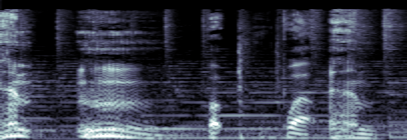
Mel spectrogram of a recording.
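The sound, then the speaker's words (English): Throat clearing by a man, a series of about four guttural, voiced grunting bursts over two seconds, rough and low with a short pause between the first and later sounds. “Do you have something in your throat? I do, actually.”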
